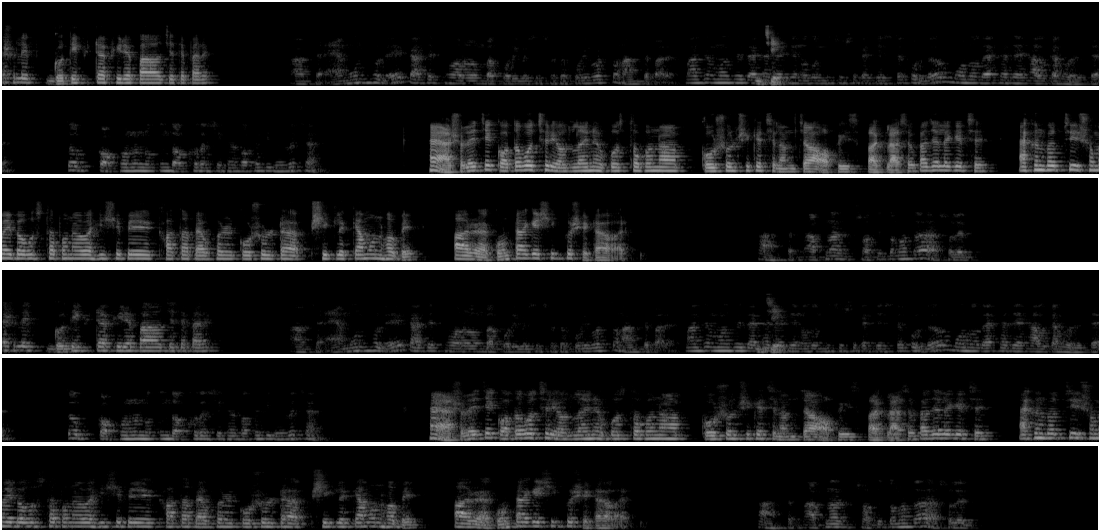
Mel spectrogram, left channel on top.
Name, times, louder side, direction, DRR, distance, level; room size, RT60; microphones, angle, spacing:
voice 1, 0.0-2.1 7.7-7.8 15.2-20.8 21.1-26.1 26.5-28.2, left 4 dB, 55° left, 7 dB, 0.3 m, -35 dB
voice 2, 2.9-11.3 11.6-14.2 29.5-31.6, equal, 20° right, -1 dB, 1.0 m, -48 dB
3.0 x 2.2 x 3.3 m, 0.32 s
head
